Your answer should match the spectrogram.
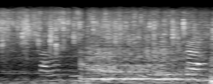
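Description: Tap water runs steadily while something is rinsed clean during apem making, a continuous splashing hiss of moderate loudness that stays even throughout.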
